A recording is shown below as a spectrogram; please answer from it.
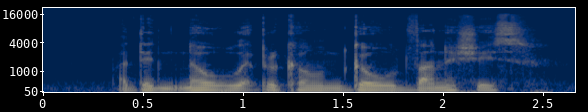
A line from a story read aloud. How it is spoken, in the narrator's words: Ron muttered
